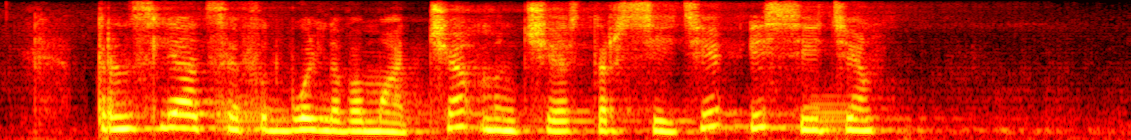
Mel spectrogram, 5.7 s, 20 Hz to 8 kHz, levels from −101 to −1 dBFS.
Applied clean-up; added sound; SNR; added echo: neural separator model SepFormer DNS4.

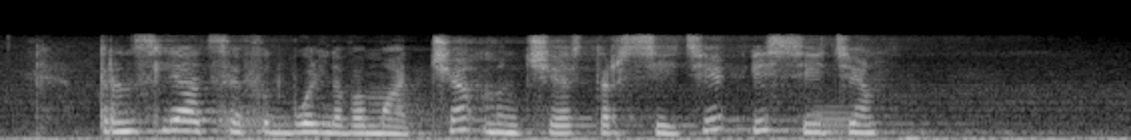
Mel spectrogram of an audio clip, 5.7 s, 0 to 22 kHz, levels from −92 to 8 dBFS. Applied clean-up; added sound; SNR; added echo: none; Wind instrument, woodwind instrument; 17 dB; reverberation time 1.1 s.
